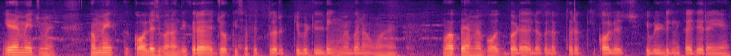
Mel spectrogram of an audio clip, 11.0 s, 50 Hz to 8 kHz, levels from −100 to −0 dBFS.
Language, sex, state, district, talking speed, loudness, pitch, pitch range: Hindi, male, Uttarakhand, Uttarkashi, 190 wpm, -28 LUFS, 105 Hz, 100-110 Hz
